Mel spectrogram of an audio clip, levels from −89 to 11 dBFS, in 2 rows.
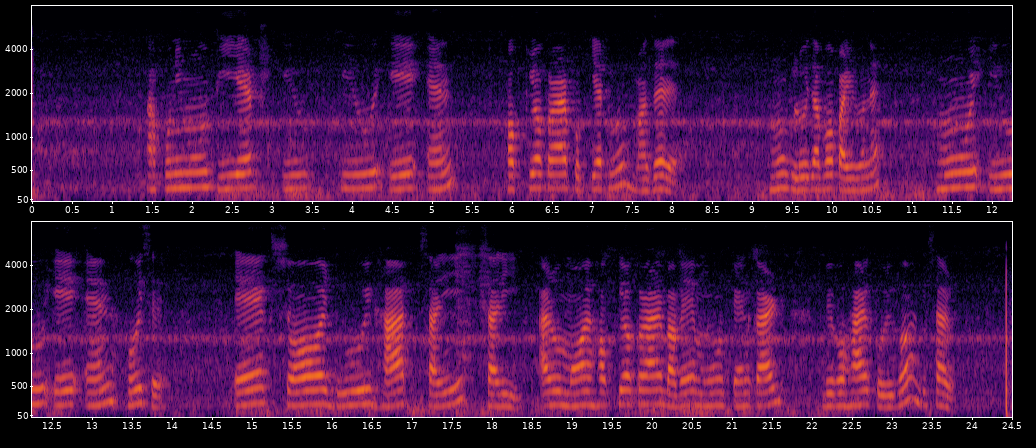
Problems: constant background noise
